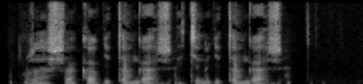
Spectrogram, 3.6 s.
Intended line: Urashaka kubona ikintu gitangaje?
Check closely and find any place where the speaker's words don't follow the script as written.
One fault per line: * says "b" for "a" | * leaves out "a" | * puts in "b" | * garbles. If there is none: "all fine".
* says "gitangaje" for "kubona"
